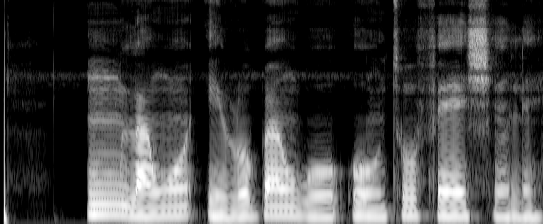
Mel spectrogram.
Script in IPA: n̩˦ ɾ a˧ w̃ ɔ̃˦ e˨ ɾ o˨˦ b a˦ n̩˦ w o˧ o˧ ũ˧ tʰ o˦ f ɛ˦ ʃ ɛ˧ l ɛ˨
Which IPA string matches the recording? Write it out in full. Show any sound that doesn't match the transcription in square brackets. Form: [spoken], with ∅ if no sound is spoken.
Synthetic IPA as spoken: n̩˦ [l] a˧ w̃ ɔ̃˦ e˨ ɾ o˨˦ b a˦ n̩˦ w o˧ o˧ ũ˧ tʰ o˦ f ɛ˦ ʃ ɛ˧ l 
